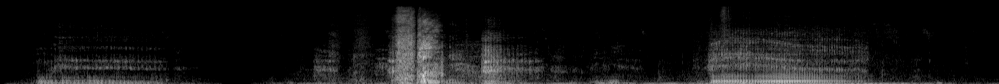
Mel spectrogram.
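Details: White tiger roaring during a fight: deep, broad growling roars with strong low rumble and harmonic bands, a long roar early, a noisy burst mid-clip, then another sustained roar near the end.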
